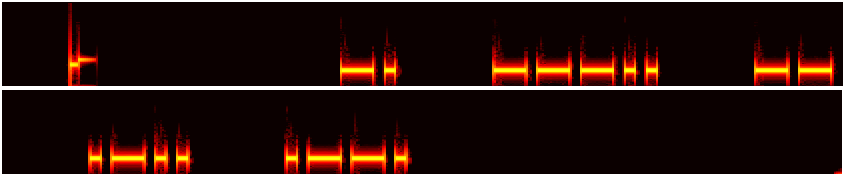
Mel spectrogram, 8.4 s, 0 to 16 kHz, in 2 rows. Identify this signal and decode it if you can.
Morse code, heard as a keyed tone, about 22 wpm, spaced as for 13 wpm, 700 Hz. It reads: N8MLP
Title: USA Call Signs - 3x Character Spacing - 22wpm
